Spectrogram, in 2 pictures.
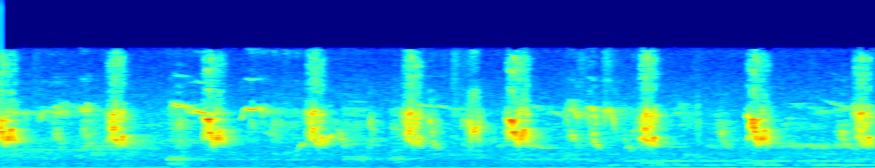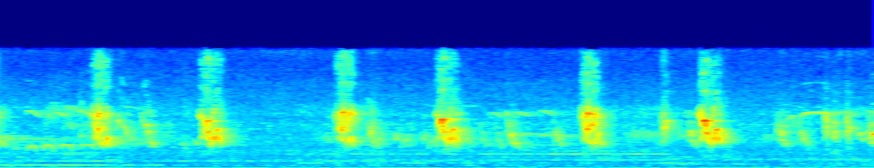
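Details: Long series of high house sparrow chirps, fast and irregular, with steady faint tonal hums in the background.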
